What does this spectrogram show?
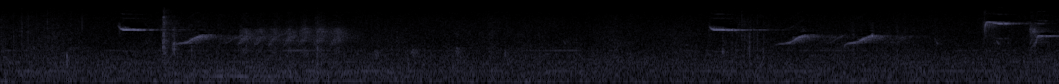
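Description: Small songbirds chirping in two short bursts, each a high note followed by quick rising chirps, the first about half a second in and the second past three and a half seconds.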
